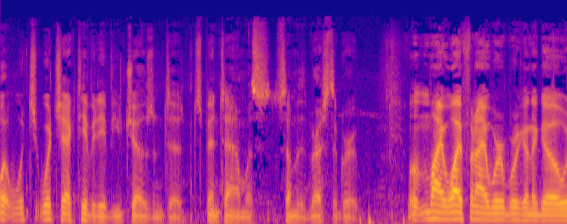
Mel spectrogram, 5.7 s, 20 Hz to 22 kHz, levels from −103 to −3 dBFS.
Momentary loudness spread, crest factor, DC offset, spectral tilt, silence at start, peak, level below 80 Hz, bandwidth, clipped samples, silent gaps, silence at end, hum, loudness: 18 LU; 22 dB; under 0.1%; -5 dB/octave; 0 s; -4 dBFS; -52 dBFS; 16 kHz; under 0.1%; none; 0 s; none; -26 LUFS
